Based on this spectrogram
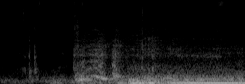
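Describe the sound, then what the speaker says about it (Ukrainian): A Skoda Octavia A7 Greenline with start-stop fires up after a short crank, then settles into a steady idle close by, with no talking. "Заводиться автомобіль"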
